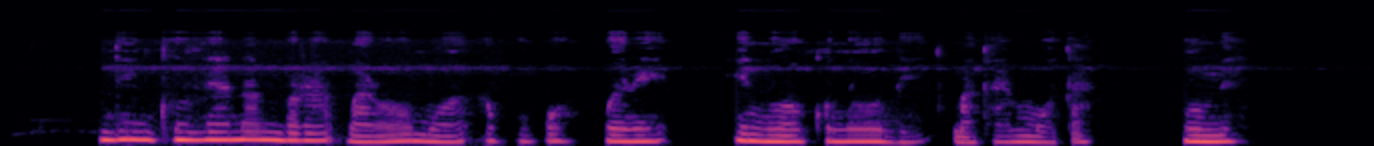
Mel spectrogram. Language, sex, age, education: Igbo, female, 30-45, secondary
